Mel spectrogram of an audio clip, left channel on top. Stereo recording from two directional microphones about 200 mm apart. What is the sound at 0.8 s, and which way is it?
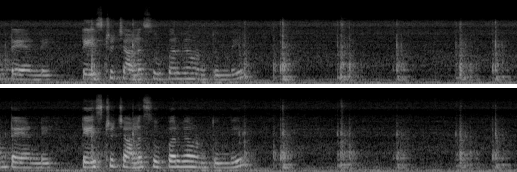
Speech, 30° right (ahead or behind).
